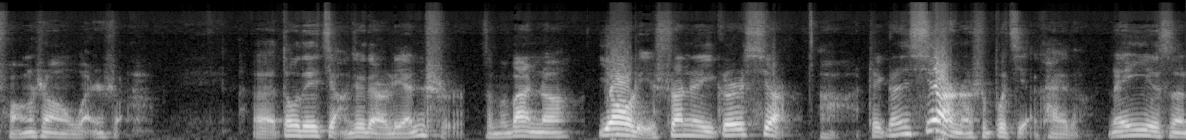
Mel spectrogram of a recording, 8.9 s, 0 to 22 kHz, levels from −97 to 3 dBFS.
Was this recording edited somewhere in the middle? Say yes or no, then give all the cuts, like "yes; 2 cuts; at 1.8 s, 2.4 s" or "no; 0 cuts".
yes; 4 cuts; at 1.8 s, 3.5 s, 4.4 s, 6.0 s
